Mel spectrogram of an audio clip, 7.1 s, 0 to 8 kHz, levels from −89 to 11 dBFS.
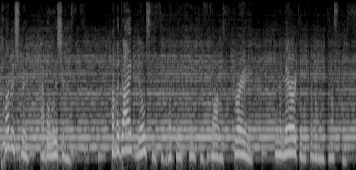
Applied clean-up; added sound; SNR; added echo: neural mask model RNNoise.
